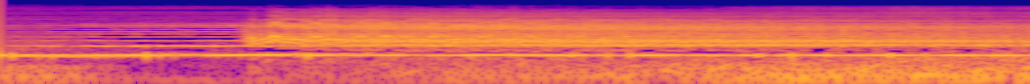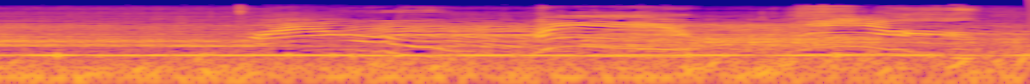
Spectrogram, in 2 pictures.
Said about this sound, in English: Thrice the brinded cat hath mewed, thrice and once the hedge pig whined.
